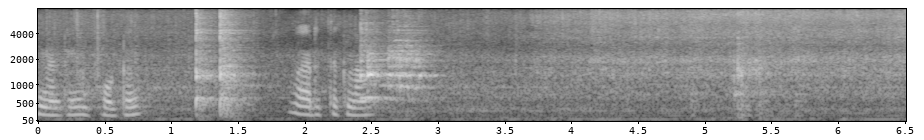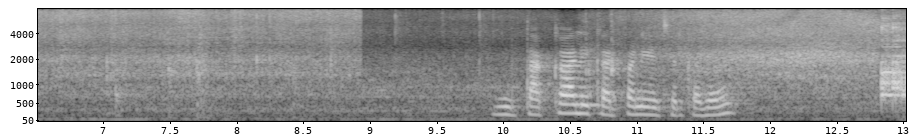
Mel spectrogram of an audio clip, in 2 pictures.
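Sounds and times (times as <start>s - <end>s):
food sizzling in oil: 0.0s - 9.0s, 10.0s - 13.0s
spatula scraping pan: 2.4s - 3.1s.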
